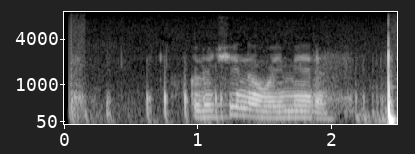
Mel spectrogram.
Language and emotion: Russian, neutral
